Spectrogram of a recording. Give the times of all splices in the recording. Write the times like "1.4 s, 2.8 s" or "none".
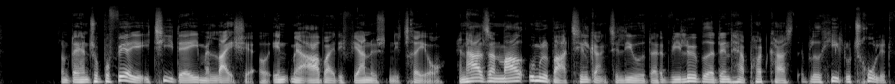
4.5 s, 6.6 s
